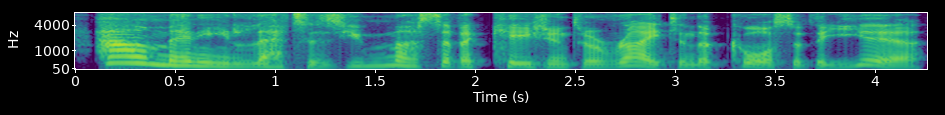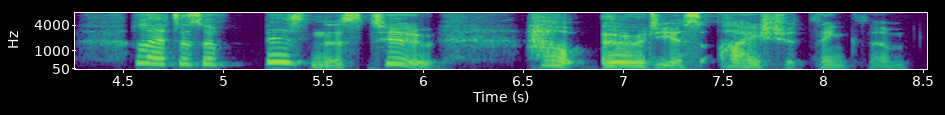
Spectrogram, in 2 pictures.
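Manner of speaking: high-pitched, fussing society lady; effusive lady admirer, pitched high; gushing flatterer. A narrator's reading. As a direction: fawn over him in a high, swooping voice. Voices Miss Bingley flattering Darcy.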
